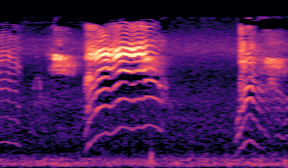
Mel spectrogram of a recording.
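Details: Black kitten being tickled, letting out a long wavering high meow, then a shorter rising one, over a steady low background hum.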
